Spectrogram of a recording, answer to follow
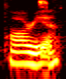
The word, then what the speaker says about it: Taria: How do you pronounce that name? Tarira or Taria? Taria. Taria. Sure.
